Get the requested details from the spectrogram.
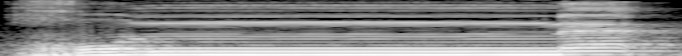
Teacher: نون پر جو ہے وہ غنہ بھی کریں گے، ناک میں آواز پیدا کریں گے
